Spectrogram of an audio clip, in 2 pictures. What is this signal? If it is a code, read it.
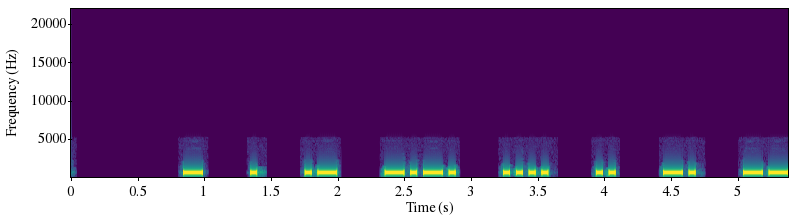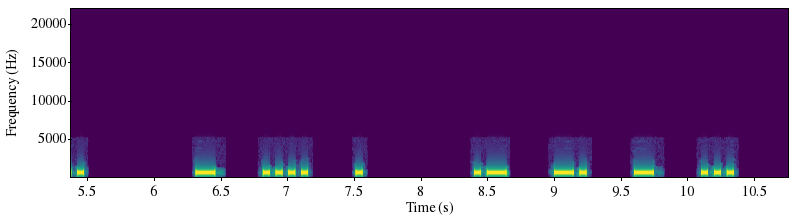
Morse code, heard as a keyed tone, about 25 wpm, spaced as for 16 wpm, 700 Hz. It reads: TEACHING THE ANTS
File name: Pinocchio / Pinocchio ch2 10 25 ik1hge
